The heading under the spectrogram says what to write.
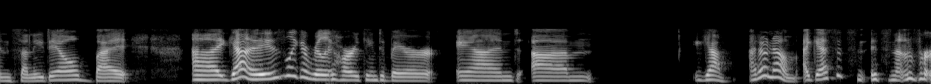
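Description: No technical faults can be heard anywhere in the recording.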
